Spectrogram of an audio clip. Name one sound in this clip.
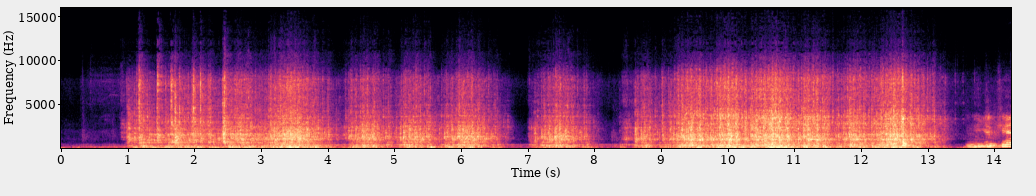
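A sewing machine runs, stitching fabric.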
